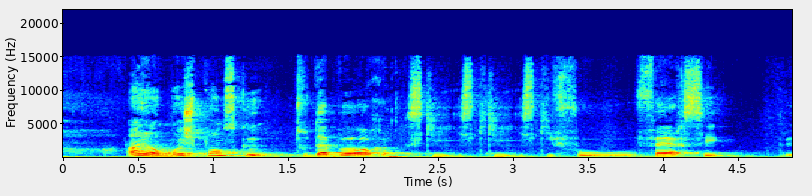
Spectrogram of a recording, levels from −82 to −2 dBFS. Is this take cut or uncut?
cut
